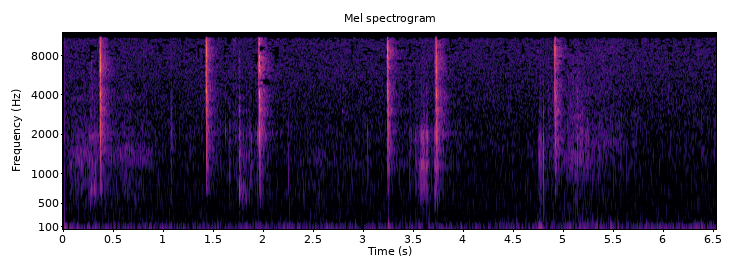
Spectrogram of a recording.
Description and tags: Radio Switch Dead Battery
The sound of a Midland 75-785 40-Channel CB Radio turning on, no sound w dead battery.
CB, Midland, 75-785, Handheld, Radio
